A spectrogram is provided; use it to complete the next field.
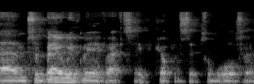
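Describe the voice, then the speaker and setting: This man's voice is somewhat breathy. He talks with a British accent. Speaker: physiotherapist. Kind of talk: interview.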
